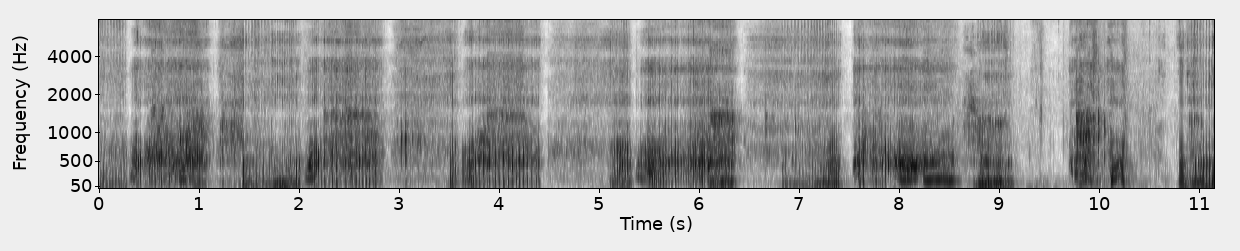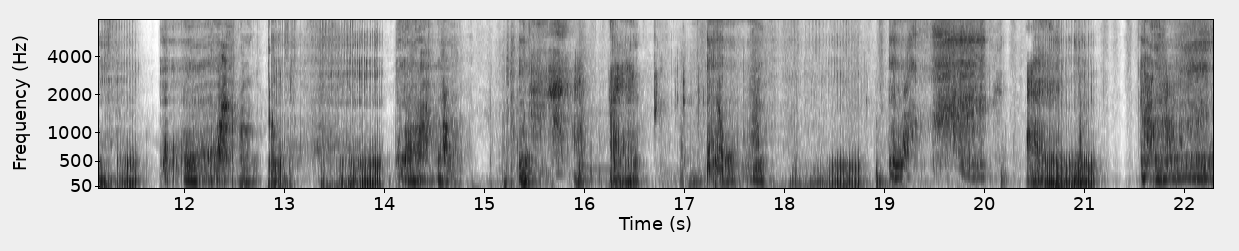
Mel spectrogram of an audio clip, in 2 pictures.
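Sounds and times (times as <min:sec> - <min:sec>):
pug giving raspy snorting breaths and low grunts: 0:00.0 - 0:22.2.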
